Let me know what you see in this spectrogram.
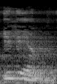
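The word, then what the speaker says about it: Илем: Илен, ударение ставим на последний слог.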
